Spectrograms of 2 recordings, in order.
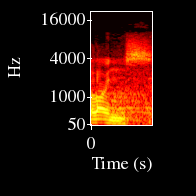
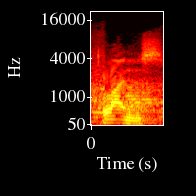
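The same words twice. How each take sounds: First: The vowel sounds like 'oh'. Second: The vowel sounds like 'ah'. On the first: The speaker calls it wrong. "bukannya lunch" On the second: The speaker calls it right. "bukan diucapkan o tapi a"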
